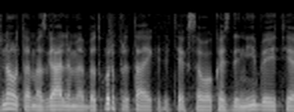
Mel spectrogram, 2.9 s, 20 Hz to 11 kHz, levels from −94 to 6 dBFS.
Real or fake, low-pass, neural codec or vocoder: real; 7.2 kHz; none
